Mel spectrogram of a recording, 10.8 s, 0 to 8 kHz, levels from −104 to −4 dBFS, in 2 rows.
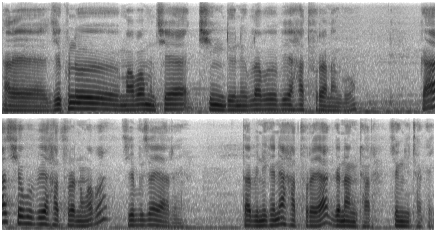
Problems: constant background noise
